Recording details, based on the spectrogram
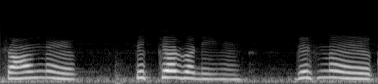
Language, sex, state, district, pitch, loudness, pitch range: Hindi, female, Madhya Pradesh, Bhopal, 285 Hz, -16 LUFS, 250-305 Hz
